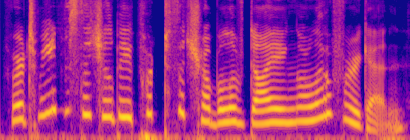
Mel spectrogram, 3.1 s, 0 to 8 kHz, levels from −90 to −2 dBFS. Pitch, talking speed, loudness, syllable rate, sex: 305 Hz, 290 wpm, -16 LUFS, 6.7 syllables/s, female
